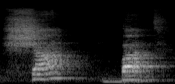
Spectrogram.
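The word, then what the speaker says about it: שבת: que você vai pronunciar você vai pronunciar a palavra Shabat Shabat e o que que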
